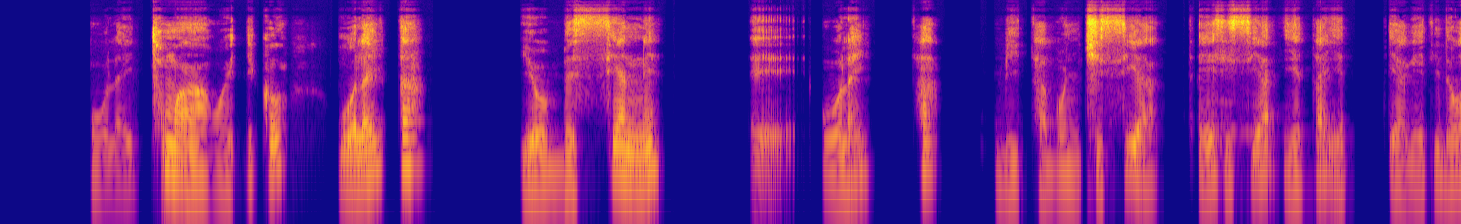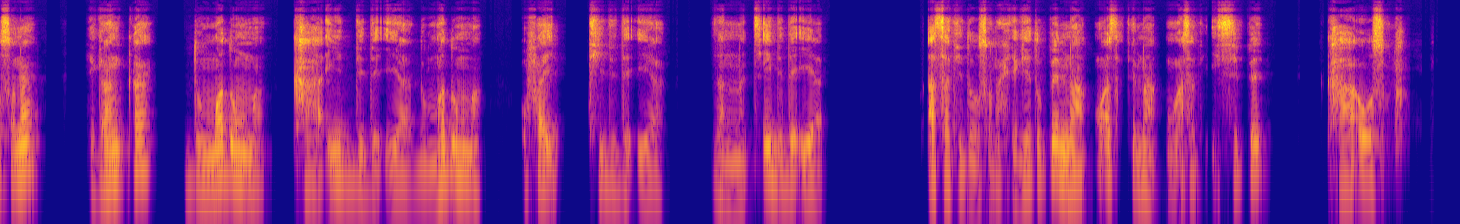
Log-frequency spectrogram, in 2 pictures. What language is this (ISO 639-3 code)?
wal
